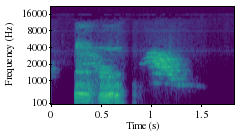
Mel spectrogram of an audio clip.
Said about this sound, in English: It's been meowing all night.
